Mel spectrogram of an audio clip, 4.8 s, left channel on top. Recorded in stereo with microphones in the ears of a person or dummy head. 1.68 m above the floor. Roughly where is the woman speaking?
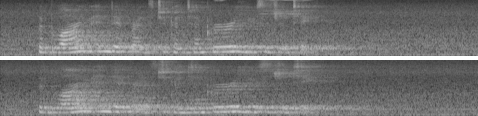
Left.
